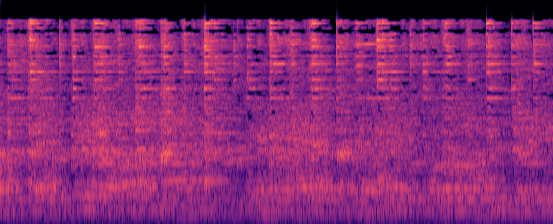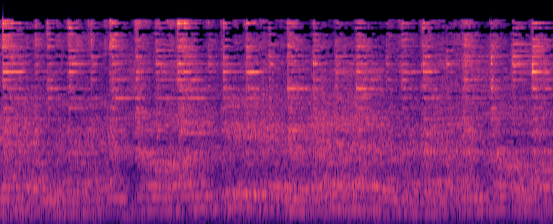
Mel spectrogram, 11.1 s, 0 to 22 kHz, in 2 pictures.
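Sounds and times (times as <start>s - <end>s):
group of voices chanting a hymn: 0.0s - 11.0s.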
